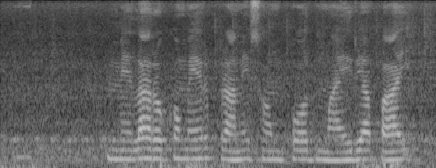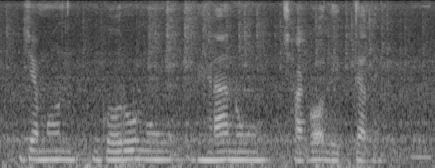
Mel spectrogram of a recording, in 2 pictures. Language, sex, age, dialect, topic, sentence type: Bengali, male, 18-24, Western, agriculture, statement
